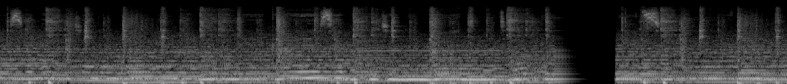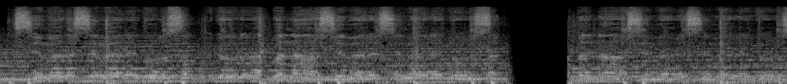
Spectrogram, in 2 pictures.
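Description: At 5.55 to 6.17 s and again at 12.95 to 13.56 s, the last sound smears into a fading buzz, then silence of about 0.21 s and 0.47 s. About 0.6 s is skipped each time, likely a long network dropout. Spectrograms show decaying smeared bands, then blank.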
